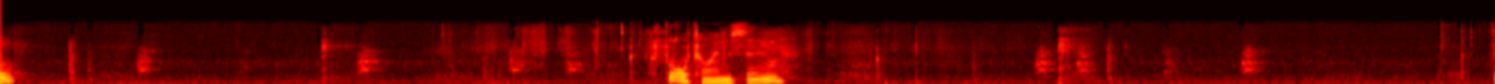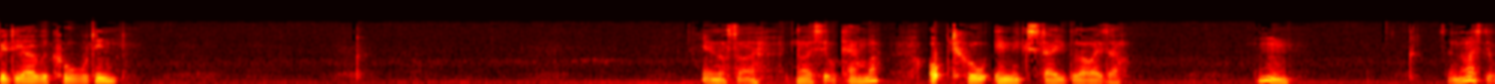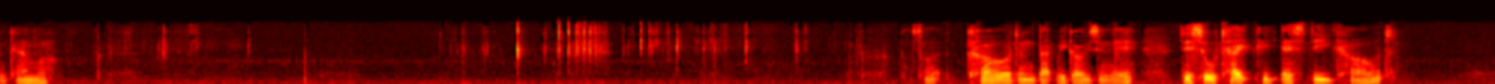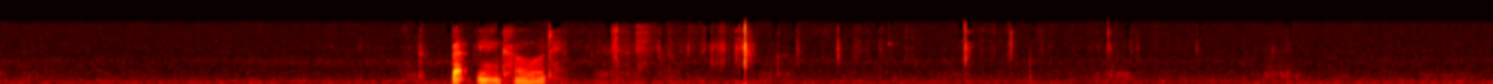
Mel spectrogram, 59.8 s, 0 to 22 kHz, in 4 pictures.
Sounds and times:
Speech: 0:00.0 - 0:00.2, 0:06.5 - 0:08.0, 0:14.9 - 0:16.3, 0:22.0 - 0:26.3, 0:27.5 - 0:28.0, 0:29.3 - 0:30.5, 0:39.0 - 0:43.9, 0:49.4 - 0:50.5.

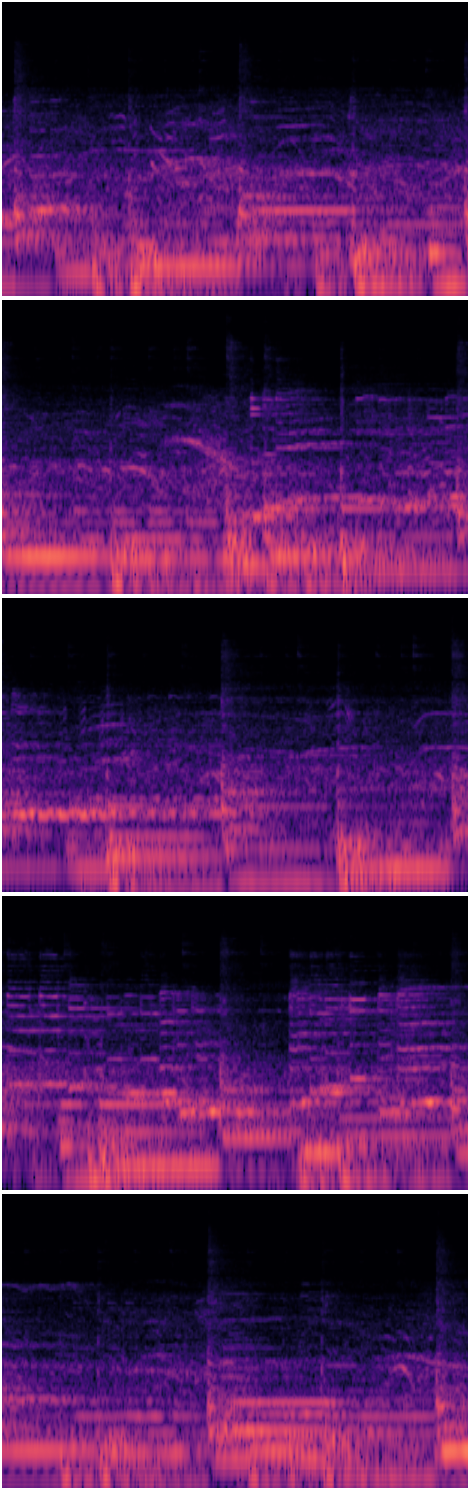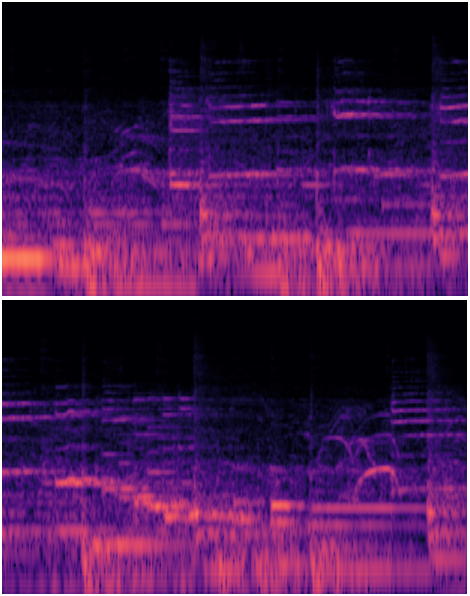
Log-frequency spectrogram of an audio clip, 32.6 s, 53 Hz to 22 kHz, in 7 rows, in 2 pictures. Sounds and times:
Speech: 0:00.0 - 0:16.3
Blues: 0:00.0 - 0:32.6.

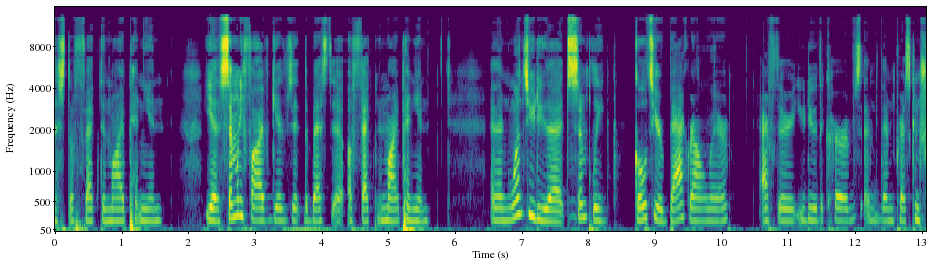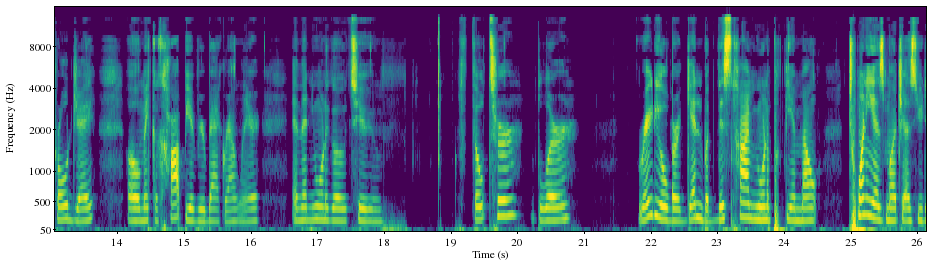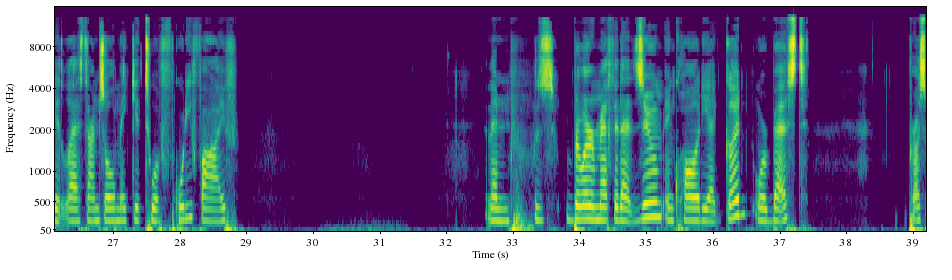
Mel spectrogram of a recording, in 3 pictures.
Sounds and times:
Speech: 0:00.0 - 0:05.7, 0:06.5 - 0:18.4, 0:19.0 - 0:20.9, 0:21.8 - 0:28.9, 0:32.6 - 0:37.5, 0:38.9 - 0:39.2.

